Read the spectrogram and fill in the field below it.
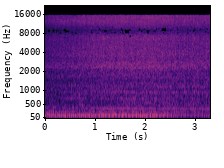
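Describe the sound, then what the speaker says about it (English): A GM truck engine with an LS V8, 4.8 or 5.3, runs at a steady idle with a dense, even low rumble and hiss, close and continuous, with no voices. "And the junkyard ECU will now start the vehicle."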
